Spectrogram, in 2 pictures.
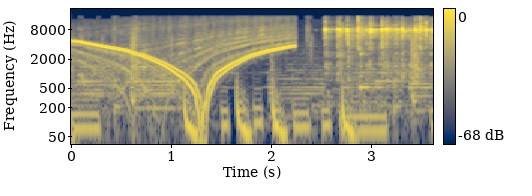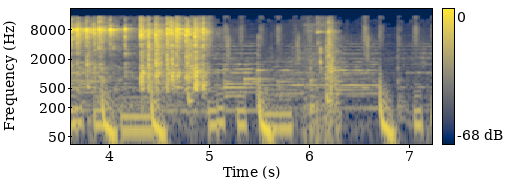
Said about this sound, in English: I can hear you typing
